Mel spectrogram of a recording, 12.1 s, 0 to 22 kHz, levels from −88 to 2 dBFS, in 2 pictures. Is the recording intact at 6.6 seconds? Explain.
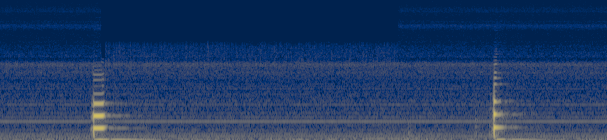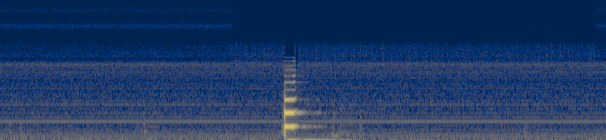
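Yes, the music plays through 6.6 seconds intact, with no dropout, click or other fault at that moment.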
